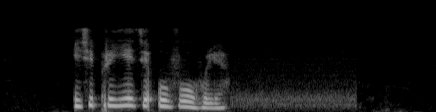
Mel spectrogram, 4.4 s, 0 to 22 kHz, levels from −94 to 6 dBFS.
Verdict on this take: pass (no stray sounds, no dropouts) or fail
pass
